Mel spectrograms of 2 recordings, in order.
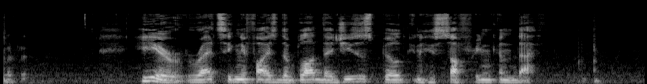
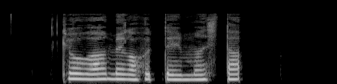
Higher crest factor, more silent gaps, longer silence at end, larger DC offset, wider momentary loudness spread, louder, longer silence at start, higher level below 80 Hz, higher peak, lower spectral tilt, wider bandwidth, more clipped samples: about the same, 18 dB vs 18 dB; second, none vs 1.55-1.62 s; second, 0.45 s vs 0.95 s; neither; about the same, 8 LU vs 6 LU; about the same, -20 LUFS vs -19 LUFS; second, 0.05 s vs 0.65 s; first, -46 dBFS vs -72 dBFS; about the same, -2 dBFS vs -4 dBFS; about the same, -5 dB/octave vs -5 dB/octave; about the same, 11.5 kHz vs 11.5 kHz; neither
